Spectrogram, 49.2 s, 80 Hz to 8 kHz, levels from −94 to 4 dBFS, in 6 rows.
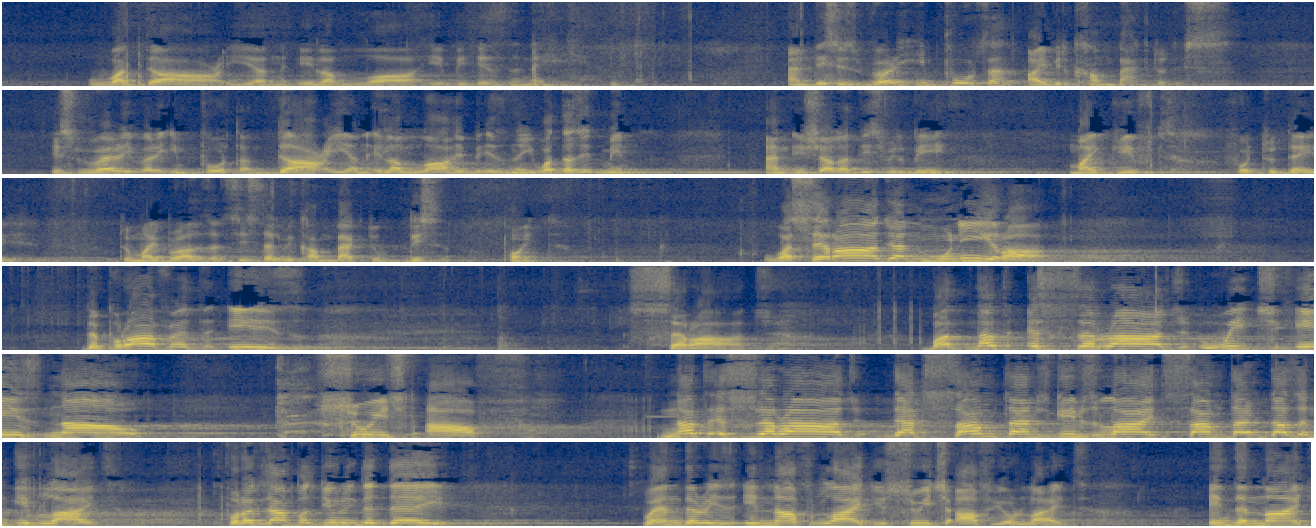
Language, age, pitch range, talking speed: English, 50-69, 160-240 Hz, 105 wpm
